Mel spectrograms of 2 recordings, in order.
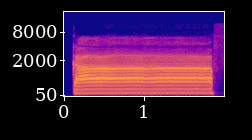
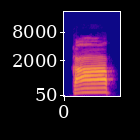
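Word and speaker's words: كاف: কাফ। এবং কাফ বলার সময় ঠোঁট দুটো যখন মিলে যাবে, সেই সময় ঠোঁটের মাঝখান থেকে যেন ভিতরের হাওয়াটি বার হয়ে যায়। কাপ এমন বলবো না, বরং কাফ।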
